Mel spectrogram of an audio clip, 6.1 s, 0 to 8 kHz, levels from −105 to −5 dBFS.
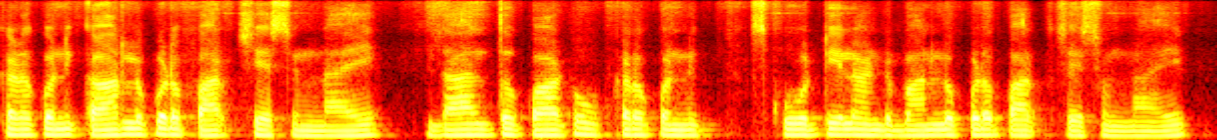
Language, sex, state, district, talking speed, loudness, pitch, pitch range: Telugu, male, Telangana, Hyderabad, 155 wpm, -16 LUFS, 115 Hz, 110-120 Hz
